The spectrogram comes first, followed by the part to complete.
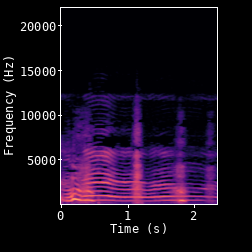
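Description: A baby crying: one long, held wail that rises at the start, then stays at one high pitch before trailing off near the end.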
